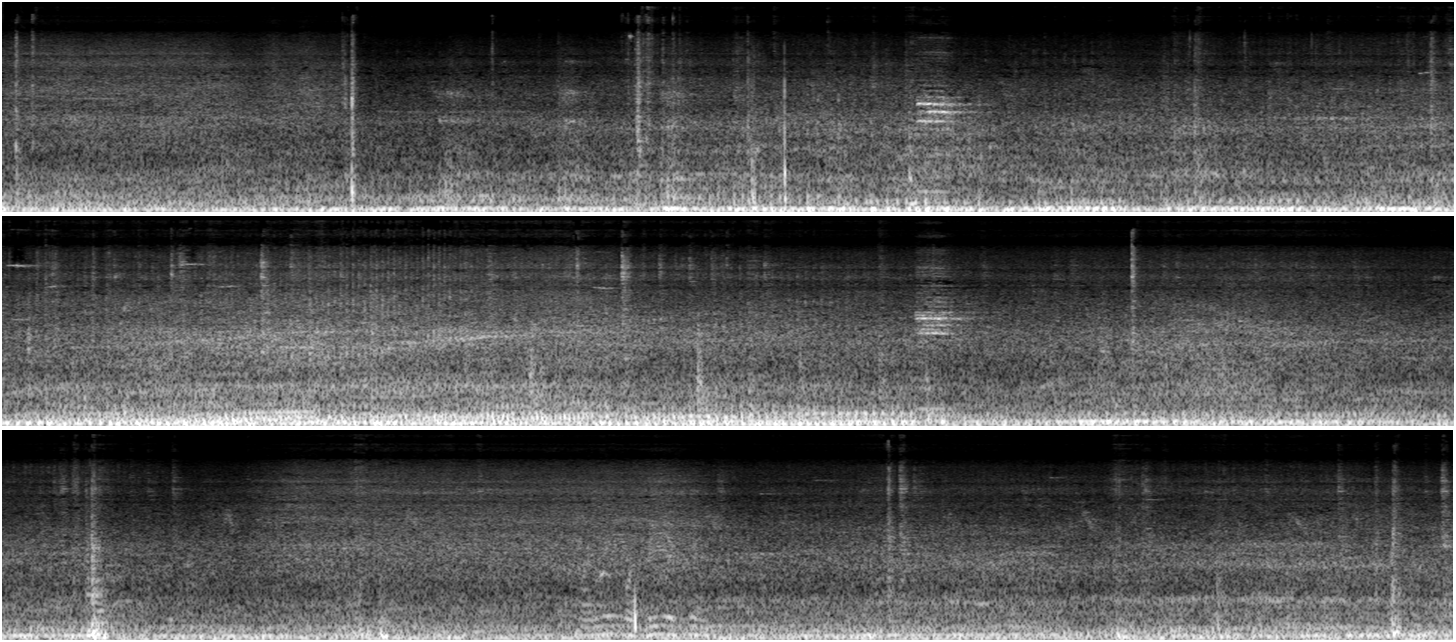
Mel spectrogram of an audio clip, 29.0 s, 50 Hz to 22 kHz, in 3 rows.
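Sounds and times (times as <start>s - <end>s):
low mechanical rumble: 0.0s - 29.0s
sharp clicks and knocks: 7.1s - 21.0s, 24.4s - 29.0s.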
